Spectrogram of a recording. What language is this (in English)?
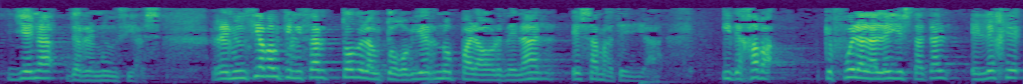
Spanish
